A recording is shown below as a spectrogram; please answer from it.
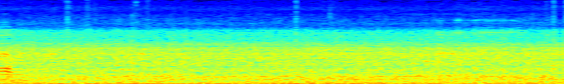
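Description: A car on the move: steady low rumble of engine and road noise.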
